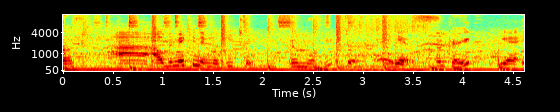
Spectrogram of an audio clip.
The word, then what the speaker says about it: mojito: So guys, I'm just about to have a mojito. It's spelled mojito, but the J is pronounced As a H.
